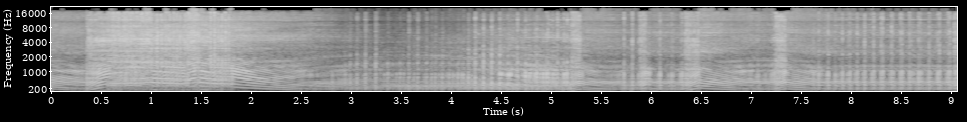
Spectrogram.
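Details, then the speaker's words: 064 chainsaw after new carburetor fitted (low jet previously wouldn't tune), high jet around 1 turn, on 25: screams to high revs, drops and recovers cleanly biting into wood under heavy load, no bogging; healthy. "I'm leaning on her pretty good there. This thing pulls hard and it's fast."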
